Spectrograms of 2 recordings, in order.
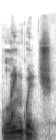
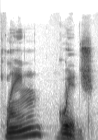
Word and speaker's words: language: hard G sound like language language you have the nasal sound Lang and the hard Gage language Lang anguage I have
